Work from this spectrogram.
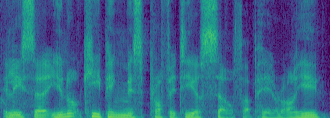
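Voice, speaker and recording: An actor playing a pompous, teasing agency boss. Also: male voice, medium pitch, fairly quick, close to an everyday voice. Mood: playful, pompous. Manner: pompous, jokey. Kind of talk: audio drama acting.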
